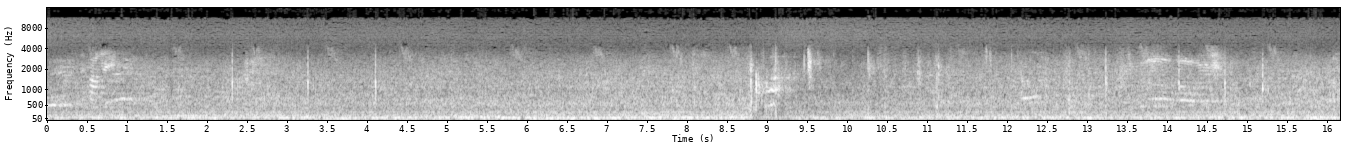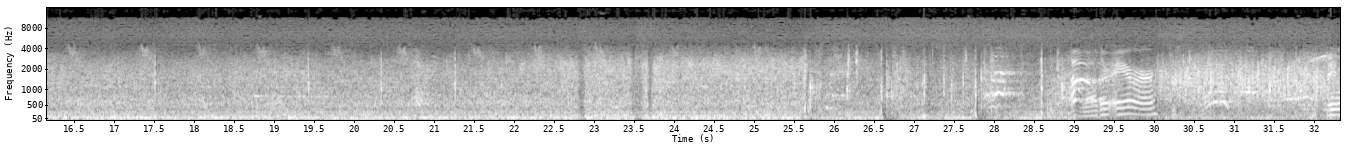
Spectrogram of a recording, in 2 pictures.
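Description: Steady murmur of a tennis stadium crowd, with scattered faint voices, over a low constant hum.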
